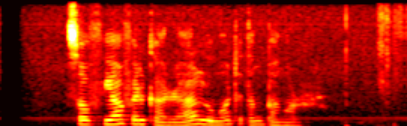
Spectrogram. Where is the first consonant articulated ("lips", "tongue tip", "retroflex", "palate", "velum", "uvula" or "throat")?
tongue tip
